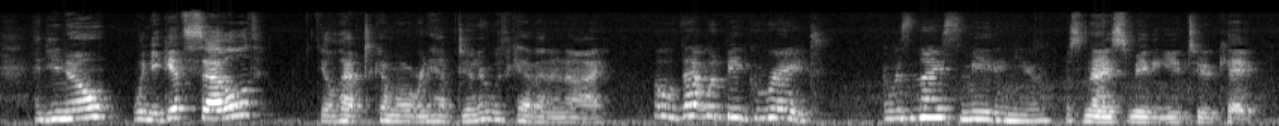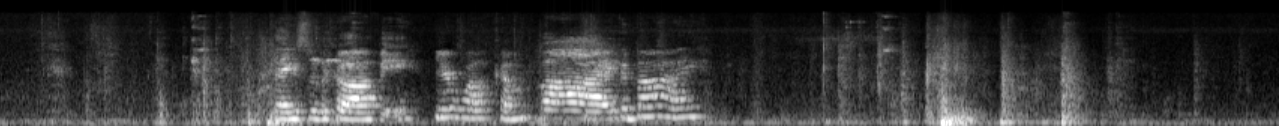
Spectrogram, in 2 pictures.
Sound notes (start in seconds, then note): none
